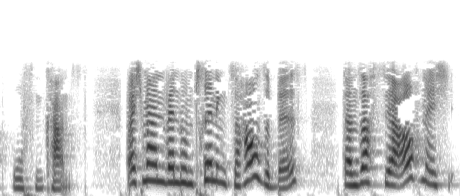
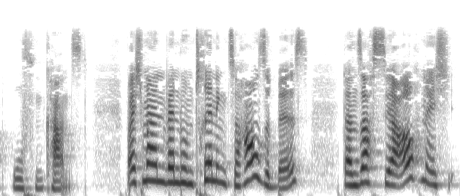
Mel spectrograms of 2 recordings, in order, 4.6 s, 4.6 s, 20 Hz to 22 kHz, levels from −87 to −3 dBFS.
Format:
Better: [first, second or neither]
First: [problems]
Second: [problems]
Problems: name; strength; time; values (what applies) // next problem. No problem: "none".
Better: second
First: garbled, watery; badly; nothing above 5 kHz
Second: garbled, watery; slightly; nothing above 11.5 kHz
